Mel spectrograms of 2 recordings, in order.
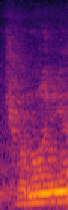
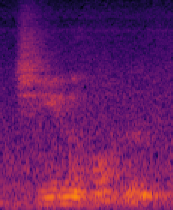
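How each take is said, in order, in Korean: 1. 첫 음절은 gyeon으로 발음해요. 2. 첫 음절은 jin으로 발음해요. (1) "견훤이 아니라" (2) "본래 성을 얘기하면 진혼이라고 합니다"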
